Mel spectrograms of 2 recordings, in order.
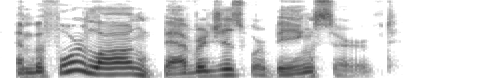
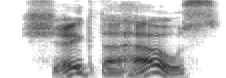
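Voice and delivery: echoing shop owner; much slower than usual. A narrator's reading. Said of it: "echoed the shop owner".

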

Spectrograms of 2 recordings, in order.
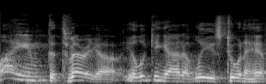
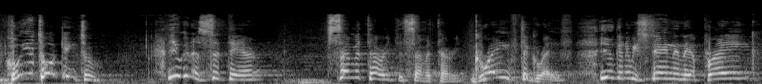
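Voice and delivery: high-pitched incredulous berating; retold cabbie scolding in a raised pitch; 8 semitones higher than usual. Taxi driver tells the scholar his prayers are pointless, incredulous scolding.

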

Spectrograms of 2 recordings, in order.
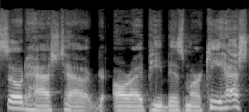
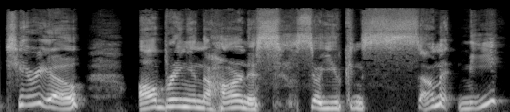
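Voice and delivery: higher-pitched hammed-up British voice; cartoonish British lover, pitched up; revolting British accent; 7 semitones higher than usual. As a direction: put on a silly high British accent. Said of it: "Revolting British accent".

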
